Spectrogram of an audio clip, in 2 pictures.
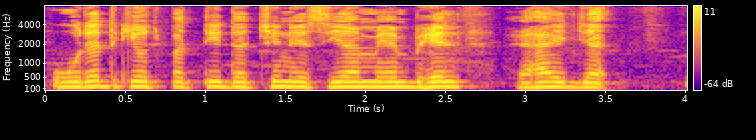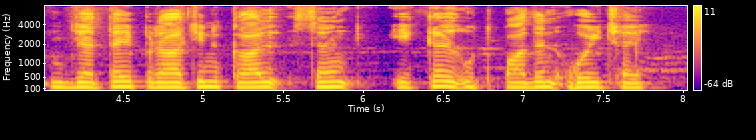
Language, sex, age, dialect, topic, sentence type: Maithili, male, 18-24, Eastern / Thethi, agriculture, statement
